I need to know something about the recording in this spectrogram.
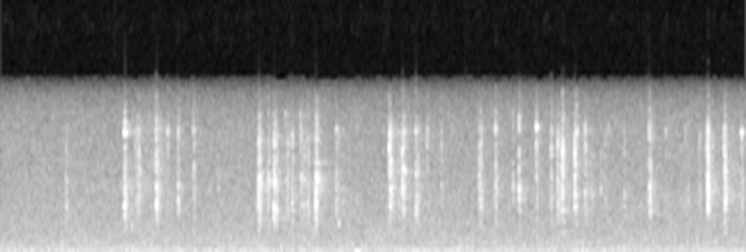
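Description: Typing on a computer keyboard: several quick runs of key clicks, starting about a second in, over a steady low hiss.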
